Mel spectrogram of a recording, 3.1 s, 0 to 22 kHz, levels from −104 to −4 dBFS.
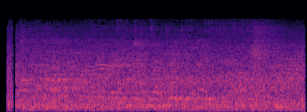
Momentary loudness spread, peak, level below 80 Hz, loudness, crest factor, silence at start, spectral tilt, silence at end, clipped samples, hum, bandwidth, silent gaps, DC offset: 1 LU; -32 dBFS; -70 dBFS; -46 LUFS; 14 dB; 0.05 s; -5.5 dB/octave; 0 s; under 0.1%; none; 11 kHz; none; under 0.1%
